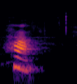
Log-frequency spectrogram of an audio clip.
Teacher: हा का जो उच्चारण स्थल है वो कंठ होता है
